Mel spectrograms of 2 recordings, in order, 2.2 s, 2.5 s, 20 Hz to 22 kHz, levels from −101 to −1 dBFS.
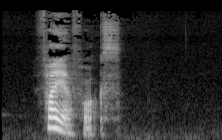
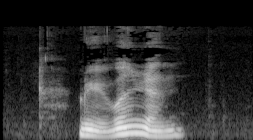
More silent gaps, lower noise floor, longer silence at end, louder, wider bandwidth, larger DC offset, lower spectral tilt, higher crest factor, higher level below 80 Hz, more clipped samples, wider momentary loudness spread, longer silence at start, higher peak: neither; first, -69 dBFS vs -65 dBFS; first, 1.05 s vs 0.7 s; about the same, -18 LUFS vs -18 LUFS; first, 17 kHz vs 11 kHz; neither; second, -2.5 dB/octave vs -8.5 dB/octave; first, 22 dB vs 16 dB; second, -68 dBFS vs -56 dBFS; neither; first, 18 LU vs 11 LU; about the same, 0.45 s vs 0.4 s; about the same, -2 dBFS vs -4 dBFS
